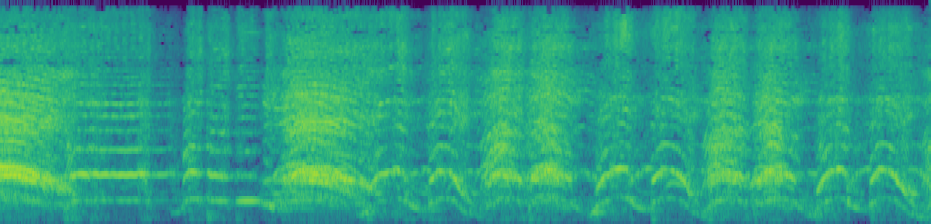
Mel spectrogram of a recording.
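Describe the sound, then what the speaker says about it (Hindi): A large crowd of political supporters gathered at a BJP legislator's house in Uttarakhand, shouting slogans together in loud rhythmic chants that swell and repeat, close and dense, with no separate voice standing out. "हजारों की संख्या में लोग विधायक अरविंद पांडे पहुंच चुके हैं"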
